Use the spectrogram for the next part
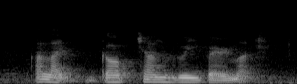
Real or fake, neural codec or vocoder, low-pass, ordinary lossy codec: real; none; none; none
